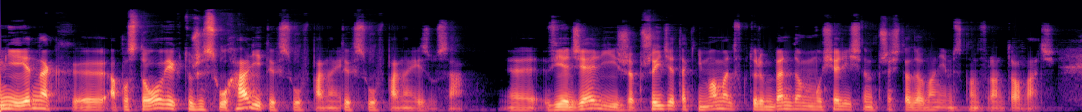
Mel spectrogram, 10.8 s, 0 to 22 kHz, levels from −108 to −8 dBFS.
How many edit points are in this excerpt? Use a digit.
2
